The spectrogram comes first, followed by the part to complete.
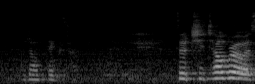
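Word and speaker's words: Kitobero: don't think so so chobo is spelled it's k i t o b e r o is it k i in luganda Chi that's why it's spell Cho and then W mu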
